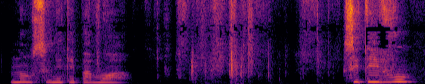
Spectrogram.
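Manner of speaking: high and loud, pressing him; unmasking him with overwhelming emotion; impassioned accusation. Acted. Roxane pressing Cyrano with the truth, high and loud.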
